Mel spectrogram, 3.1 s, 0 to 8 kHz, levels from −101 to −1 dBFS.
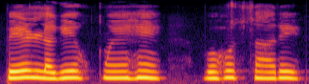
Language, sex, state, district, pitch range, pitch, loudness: Hindi, female, Madhya Pradesh, Bhopal, 225-235 Hz, 230 Hz, -14 LUFS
